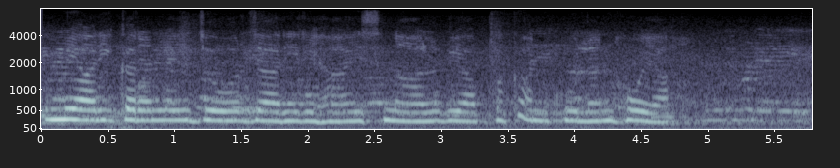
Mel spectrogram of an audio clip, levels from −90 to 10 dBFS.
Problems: constant background noise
